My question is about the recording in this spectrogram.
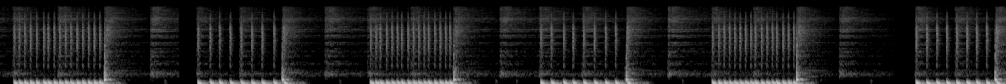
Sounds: playing double bass

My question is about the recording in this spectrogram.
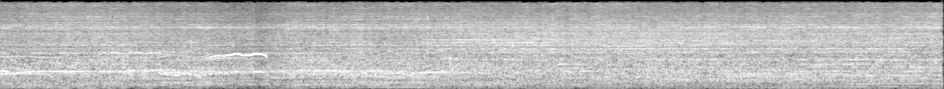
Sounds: music

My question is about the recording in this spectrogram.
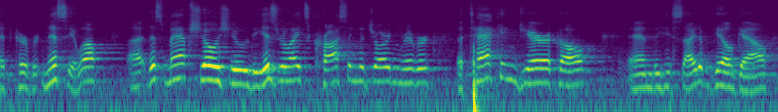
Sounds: speech

